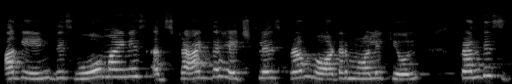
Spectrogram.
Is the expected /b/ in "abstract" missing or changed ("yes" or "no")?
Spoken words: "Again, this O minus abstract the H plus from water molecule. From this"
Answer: no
